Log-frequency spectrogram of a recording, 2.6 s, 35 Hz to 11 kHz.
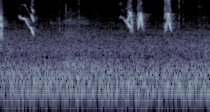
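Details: Sparrows recorded 18 March 2018 give quick high chirps, a falling slurred note first, then a cluster of three bright clipped chirps near the end against faint background noise.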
